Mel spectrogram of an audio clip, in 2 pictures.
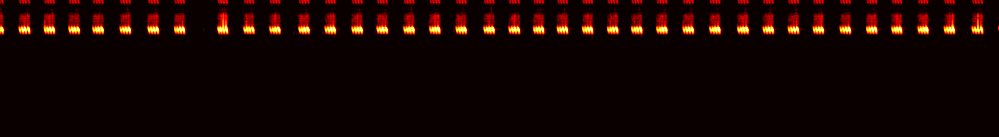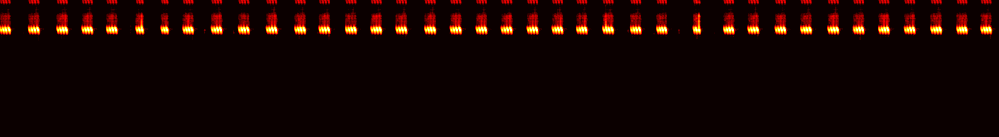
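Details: Loud cricket at night, a male rubbing its wings to attract females and defend territory; a long, unbroken run of piercing chirps at nearly four per second, pausing only briefly around two seconds in and again near seventeen.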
